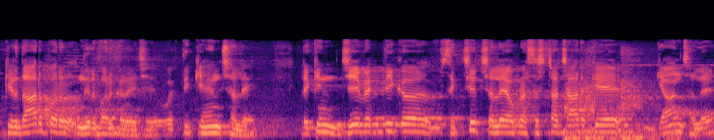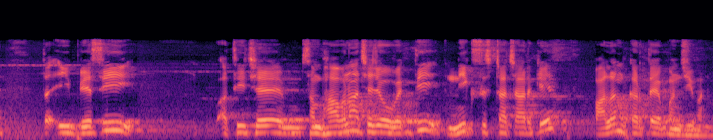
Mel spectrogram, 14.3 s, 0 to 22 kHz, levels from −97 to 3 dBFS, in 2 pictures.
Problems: background sounds at intervals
